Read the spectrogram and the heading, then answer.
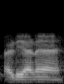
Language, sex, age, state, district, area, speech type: Tamil, male, 18-30, Tamil Nadu, Thoothukudi, rural, conversation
